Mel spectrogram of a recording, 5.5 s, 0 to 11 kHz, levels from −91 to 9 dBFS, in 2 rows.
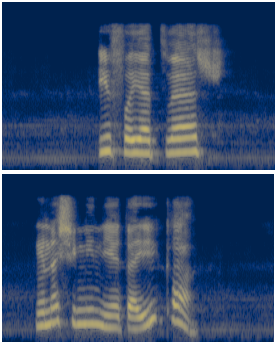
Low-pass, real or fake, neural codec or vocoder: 7.2 kHz; fake; codec, 16 kHz, 4 kbps, X-Codec, HuBERT features, trained on balanced general audio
